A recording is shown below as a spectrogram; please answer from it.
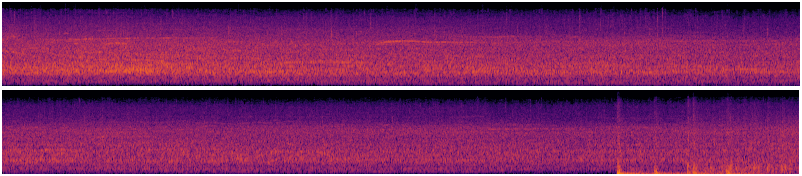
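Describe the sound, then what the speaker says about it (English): A stadium crowd in the MLB The Show baseball video game cheers a World Series championship win in front of the home fans, a dense, loud, steady roar that goes on without a break, then a few thumps near the end. "this stadium is rocking right now as they celebrate something they'll remember forever"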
